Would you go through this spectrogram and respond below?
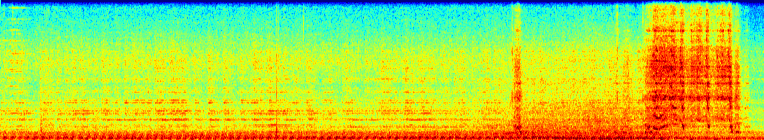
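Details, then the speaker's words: Yamaha Vega with double-starter problem, reinstalled starter motor on the same battery that starts other bikes: starter whirs sluggishly and unevenly, trying to turn but too slow, never catching; slow cranking, owner suspects the battery is too weak for this bike. "Nyalakan mesin, dengarkan dengan saksama. Ia ingin berbelok, tetapi gerakannya lambat."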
